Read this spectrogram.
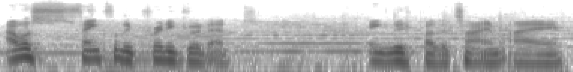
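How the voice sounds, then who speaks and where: This thirty-something native Danish speaker, with a Danish accent, streams a game and chats casually with his audience, often hesitating and repeating himself. His medium-pitched voice is gravelly and moderately paced, heard over music.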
